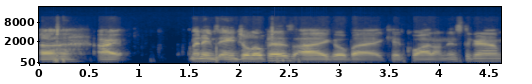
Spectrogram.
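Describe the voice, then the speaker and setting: A man speaks with an unremarkable speaking voice and a fairly low pitch. His intonation is fairly even and his pace moderate. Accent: American. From Texas, San Antonio. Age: 20s. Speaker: roller skater. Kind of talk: casual chat.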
